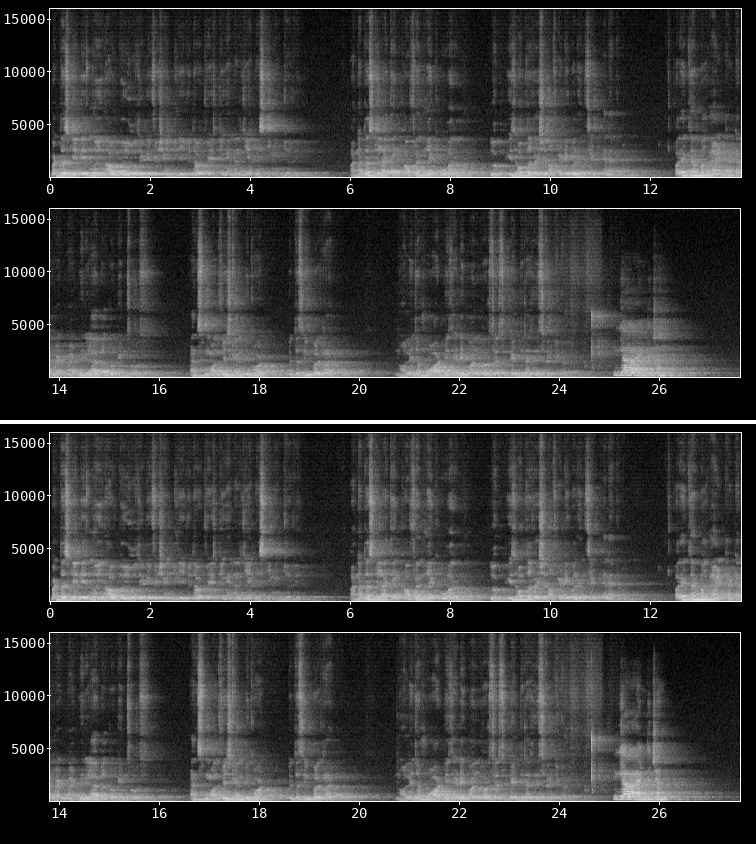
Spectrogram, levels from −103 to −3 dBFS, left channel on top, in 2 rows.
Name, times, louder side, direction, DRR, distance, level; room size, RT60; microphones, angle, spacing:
voice 1, 0.0-5.0 6.0-8.3 8.8-11.6 12.5-15.8 16.6-19.7 20.7-24.3, equal, 15° right, -2 dB, 2.5 m, -29 dB
voice 2, 25.1-26.1, right 3 dB, 80° right, 1 dB, 1.9 m, -25 dB
28.5 x 23.5 x 4.1 m, 2.6 s
head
